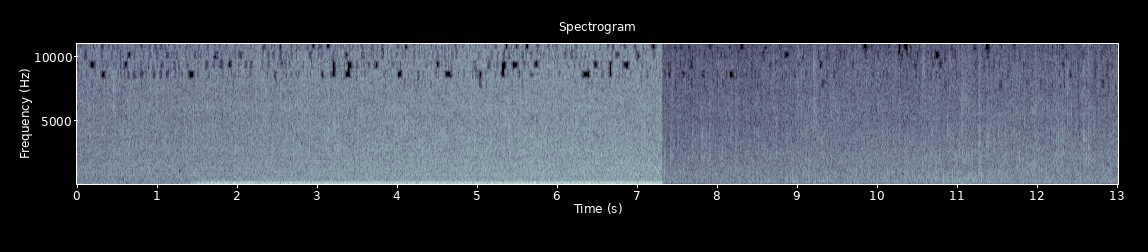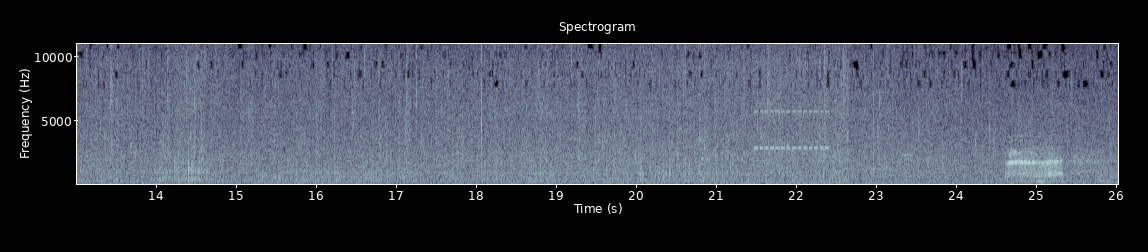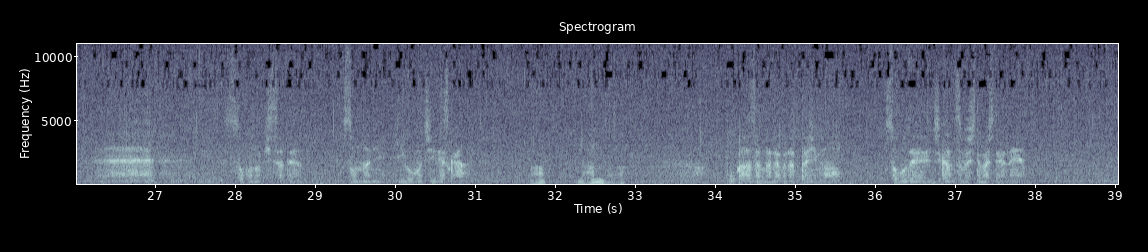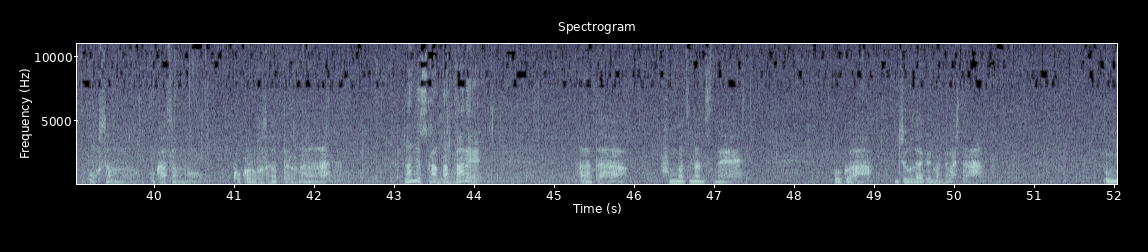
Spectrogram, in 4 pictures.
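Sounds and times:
heavy rain pouring: 0.0s - 52.0s
deep rumble: 1.4s - 7.3s
short high beep: 21.5s - 22.7s.

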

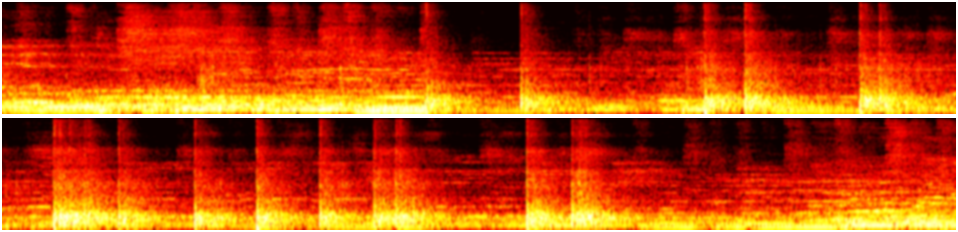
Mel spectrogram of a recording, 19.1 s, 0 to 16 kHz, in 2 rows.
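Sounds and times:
music playing: 0.0s - 19.0s
fireworks bursting with bangs: 1.8s - 16.6s.

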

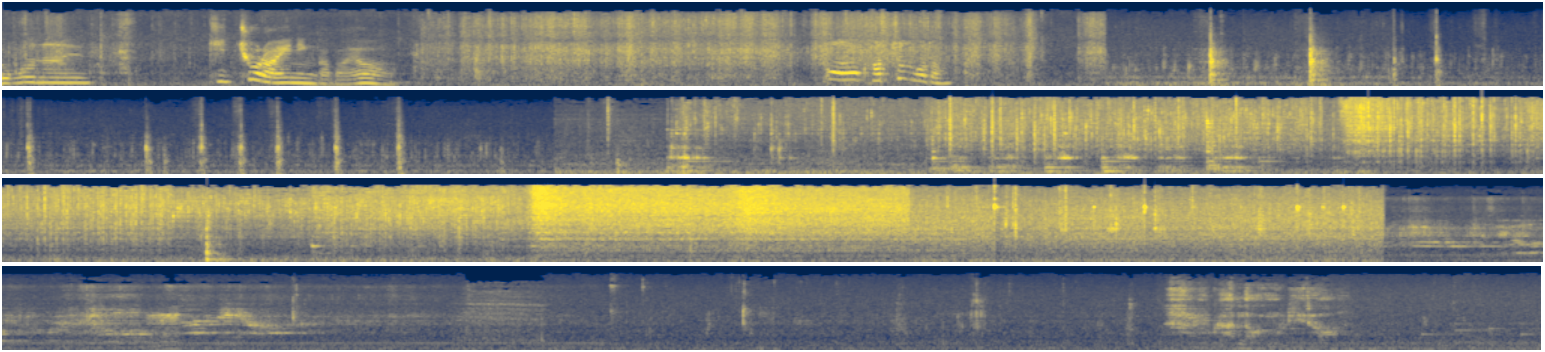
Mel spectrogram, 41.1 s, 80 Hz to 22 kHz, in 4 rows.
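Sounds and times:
garlic sizzling in oil: 14.0s - 29.8s.

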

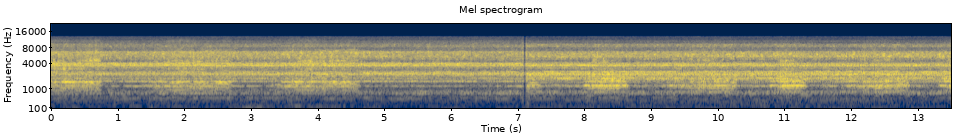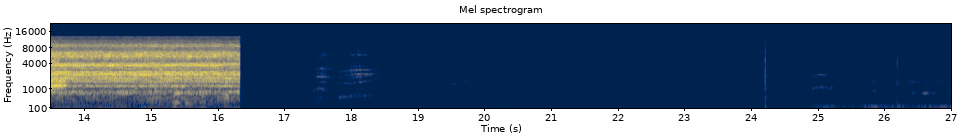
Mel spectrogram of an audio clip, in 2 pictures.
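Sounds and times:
sanding drum motor whirring: 0.0s - 16.4s
wood rasping on sander: 0.0s - 16.4s.

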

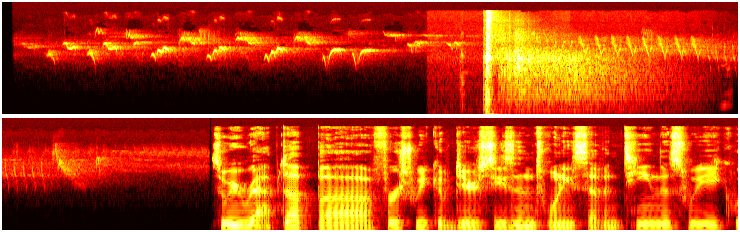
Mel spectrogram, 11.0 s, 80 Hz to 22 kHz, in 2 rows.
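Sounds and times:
birds chirping: 0.1s - 8.3s
gunshot echoing: 3.5s - 5.2s.

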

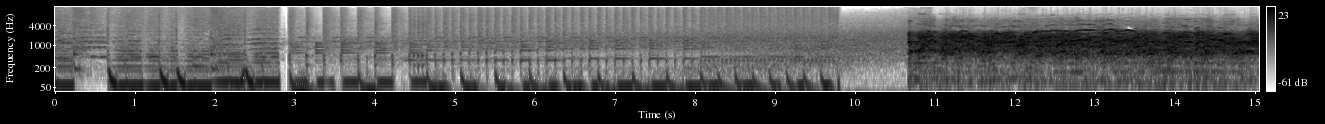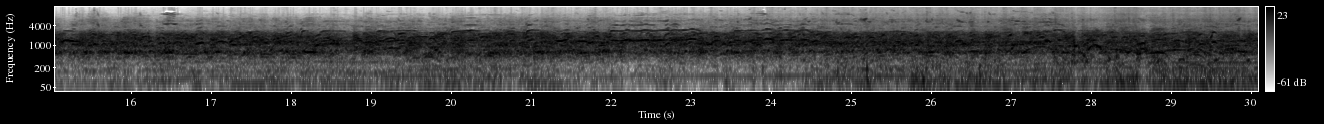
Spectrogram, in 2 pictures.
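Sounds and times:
sled dogs barking and yelping: 10.6s - 30.0s.

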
